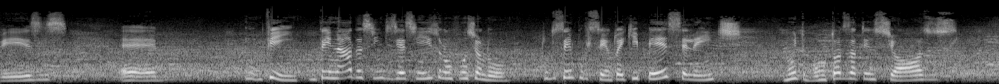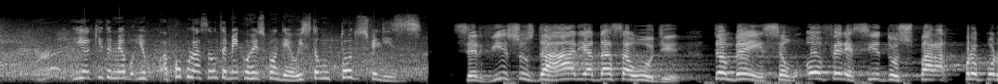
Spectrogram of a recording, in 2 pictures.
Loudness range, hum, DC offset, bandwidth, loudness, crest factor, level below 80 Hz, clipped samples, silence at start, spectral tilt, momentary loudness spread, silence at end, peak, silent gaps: 3 LU; none; under 0.1%; 13 kHz; -14 LUFS; 14 dB; -50 dBFS; under 0.1%; 0 s; -2.5 dB/octave; 10 LU; 0 s; 0 dBFS; 14.38-14.48 s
